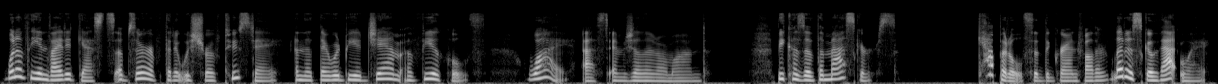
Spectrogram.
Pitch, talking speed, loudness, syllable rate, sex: 205 Hz, 165 wpm, -21 LUFS, 5.9 syllables/s, female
